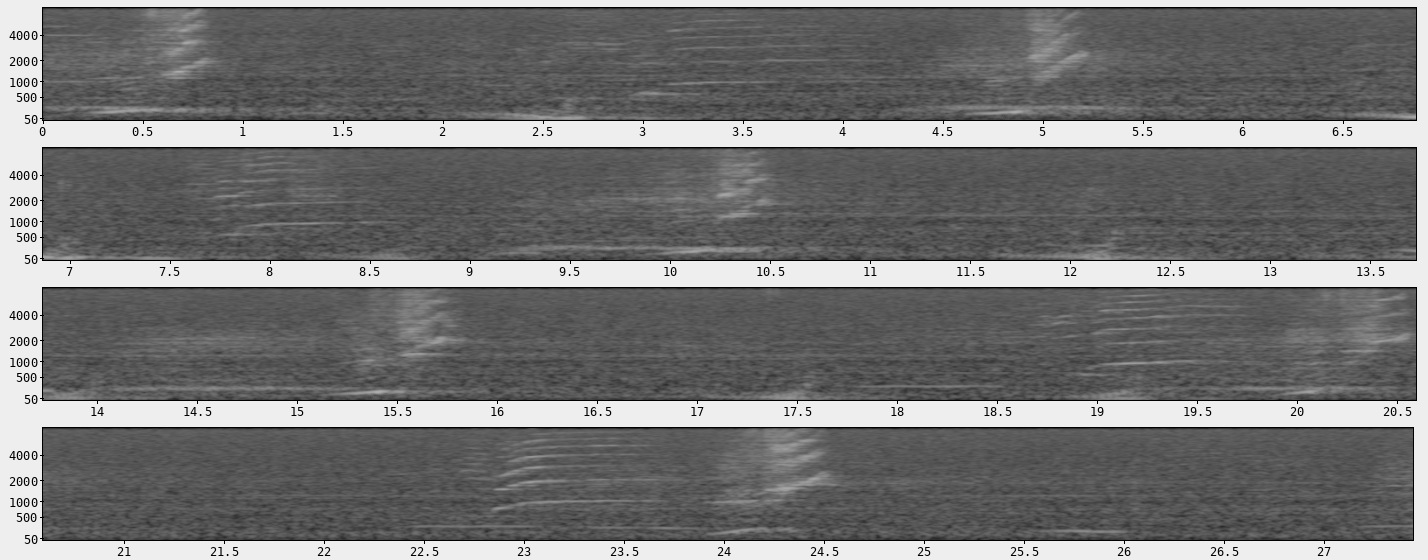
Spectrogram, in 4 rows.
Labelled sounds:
0.0	0.9	humpback whale, 1.1 to 5.3 kHz
3.1	4.8	humpback whale, 0.86 to 7.1 kHz
6.6	6.8	humpback whale, 2.9 to 3.3 kHz
7.6	8.5	humpback whale, 0.80 to 6.5 kHz
9.7	10.6	humpback whale, 1.0 to 2.2 kHz
14.3	14.5	humpback whale, 2.0 to 2.2 kHz
15.2	15.9	humpback whale, 0.83 to 2.3 kHz
18.9	20.6	humpback whale, 0.80 to 6.8 kHz
22.8	24.7	humpback whale, 0.80 to 7.2 kHz

